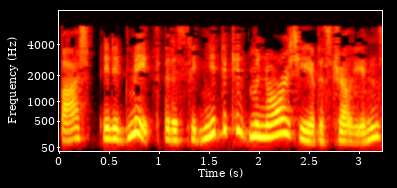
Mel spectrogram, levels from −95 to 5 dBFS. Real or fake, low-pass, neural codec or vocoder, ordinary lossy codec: fake; 7.2 kHz; autoencoder, 22.05 kHz, a latent of 192 numbers a frame, VITS, trained on one speaker; MP3, 24 kbps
